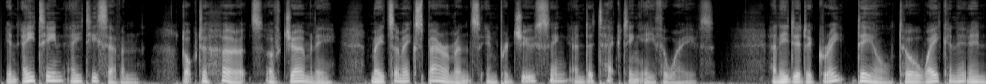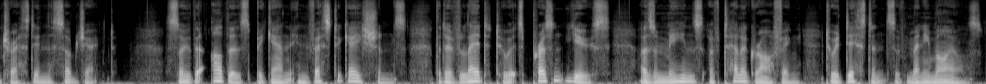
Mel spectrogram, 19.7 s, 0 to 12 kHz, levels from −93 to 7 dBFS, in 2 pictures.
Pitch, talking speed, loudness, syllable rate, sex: 100 Hz, 160 wpm, -21 LUFS, 5.1 syllables/s, male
